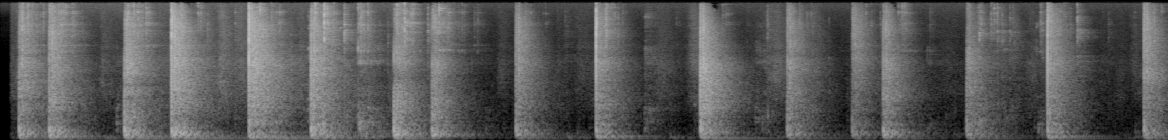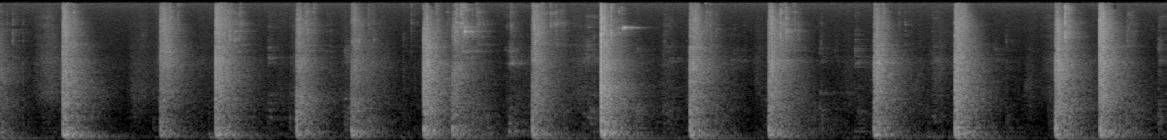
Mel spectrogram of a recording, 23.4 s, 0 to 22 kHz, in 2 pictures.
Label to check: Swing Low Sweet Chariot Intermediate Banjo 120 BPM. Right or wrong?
Wrong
